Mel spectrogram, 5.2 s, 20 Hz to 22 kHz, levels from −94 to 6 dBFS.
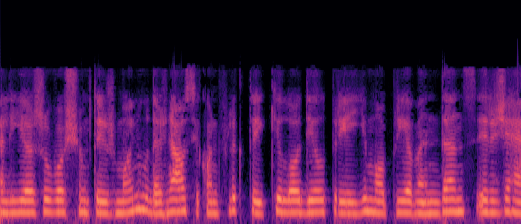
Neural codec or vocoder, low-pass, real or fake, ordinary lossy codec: codec, 16 kHz, about 1 kbps, DyCAST, with the encoder's durations; 7.2 kHz; fake; AAC, 32 kbps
